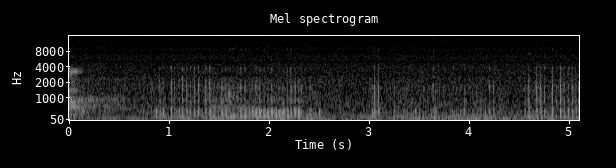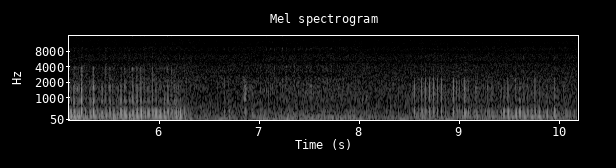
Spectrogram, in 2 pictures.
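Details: Siamese cat purring while hungry before breakfast, a quiet low buzzing purr in rhythmic stretches of one to two seconds separated by pauses, indoors.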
